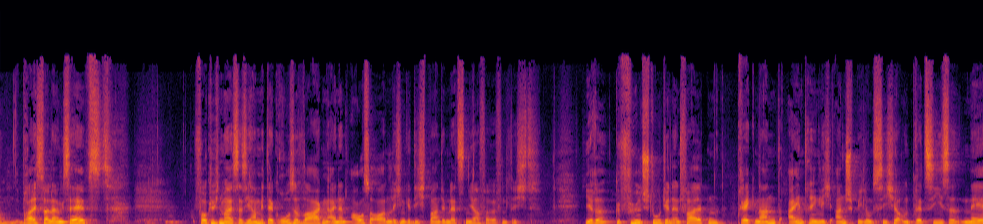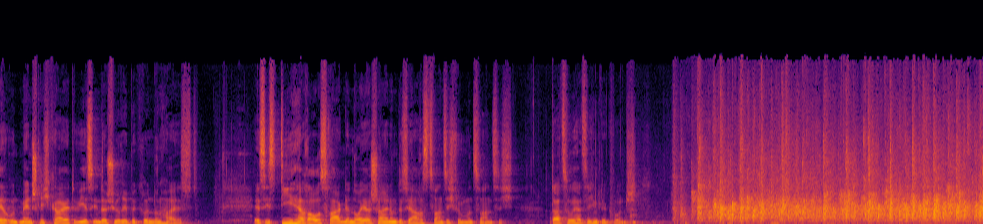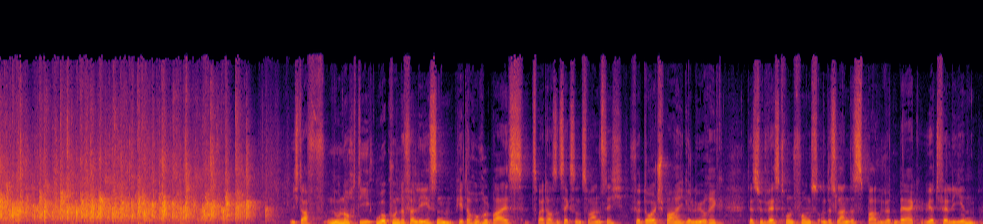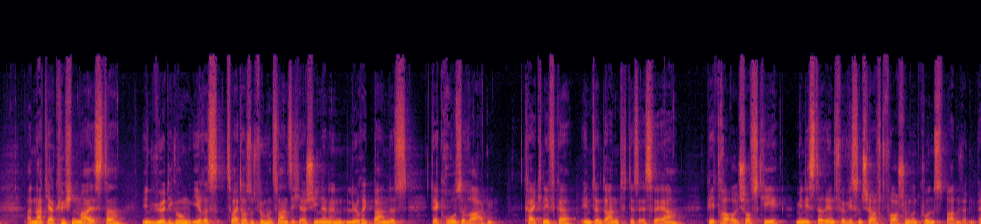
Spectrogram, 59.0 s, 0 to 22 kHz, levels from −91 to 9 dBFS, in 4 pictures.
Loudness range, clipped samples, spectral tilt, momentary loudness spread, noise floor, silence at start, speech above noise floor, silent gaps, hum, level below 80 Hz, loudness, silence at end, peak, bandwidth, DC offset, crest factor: 8 LU; under 0.1%; -4.5 dB/octave; 12 LU; -48 dBFS; 0 s; 27 dB; none; none; -70 dBFS; -20 LUFS; 0 s; -2 dBFS; 17 kHz; under 0.1%; 18 dB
